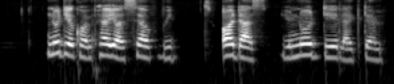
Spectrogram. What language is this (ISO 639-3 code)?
pcm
